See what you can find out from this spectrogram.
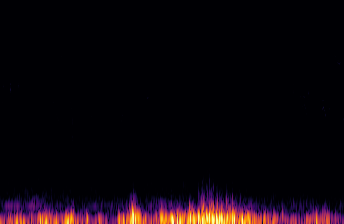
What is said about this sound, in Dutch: Maar ik ben ook oh, bang dat je mijn maag hoorde rommelen.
